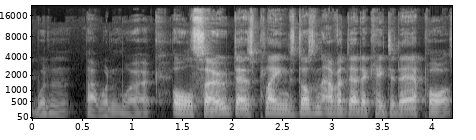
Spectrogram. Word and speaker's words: Des Plaines: in the illinois city of the plains it's pronounced des plaines so that it wouldn't that wouldn't work also des plaines doesn't have a dedicated airport so you'd have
